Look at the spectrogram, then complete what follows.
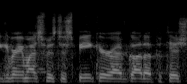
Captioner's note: speaking French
